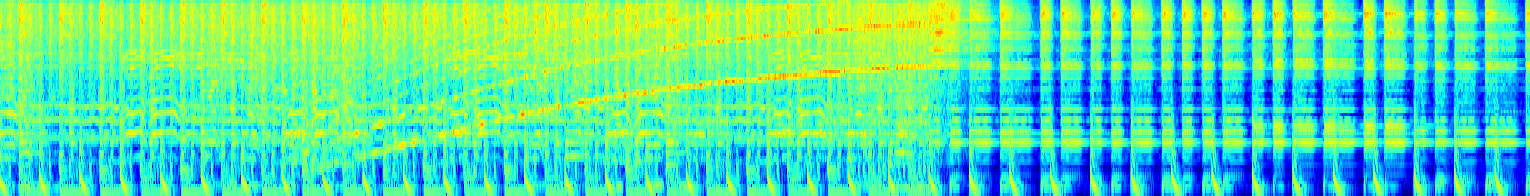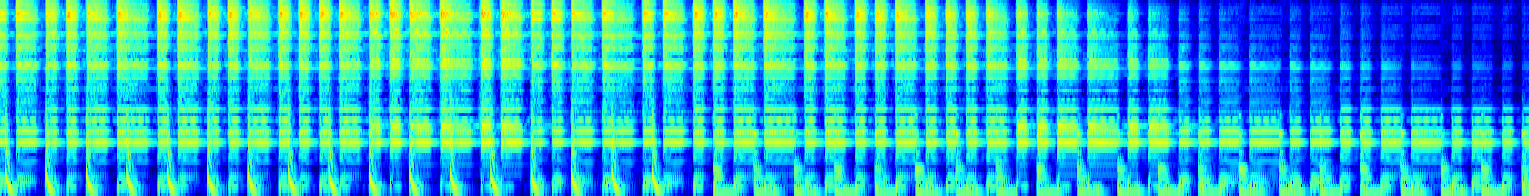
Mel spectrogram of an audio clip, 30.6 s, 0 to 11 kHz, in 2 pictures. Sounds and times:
Techno: 0.0 - 30.5
Trance music: 0.0 - 30.5.

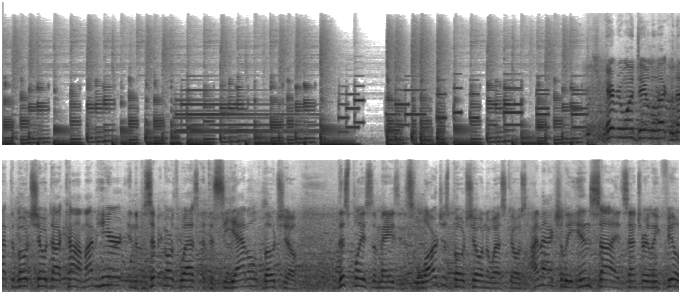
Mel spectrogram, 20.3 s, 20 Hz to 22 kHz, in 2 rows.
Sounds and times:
Speech: 9.0 - 20.3.

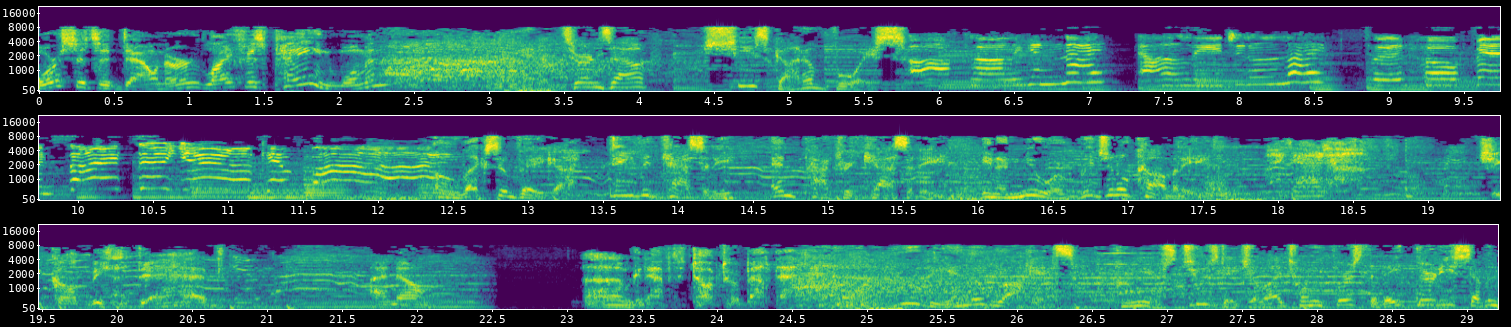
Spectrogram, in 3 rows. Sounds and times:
Speech: 0.0 - 2.3, 3.2 - 5.8, 23.1 - 24.6, 25.2 - 29.2
Music: 3.2 - 22.6, 24.7 - 29.2.

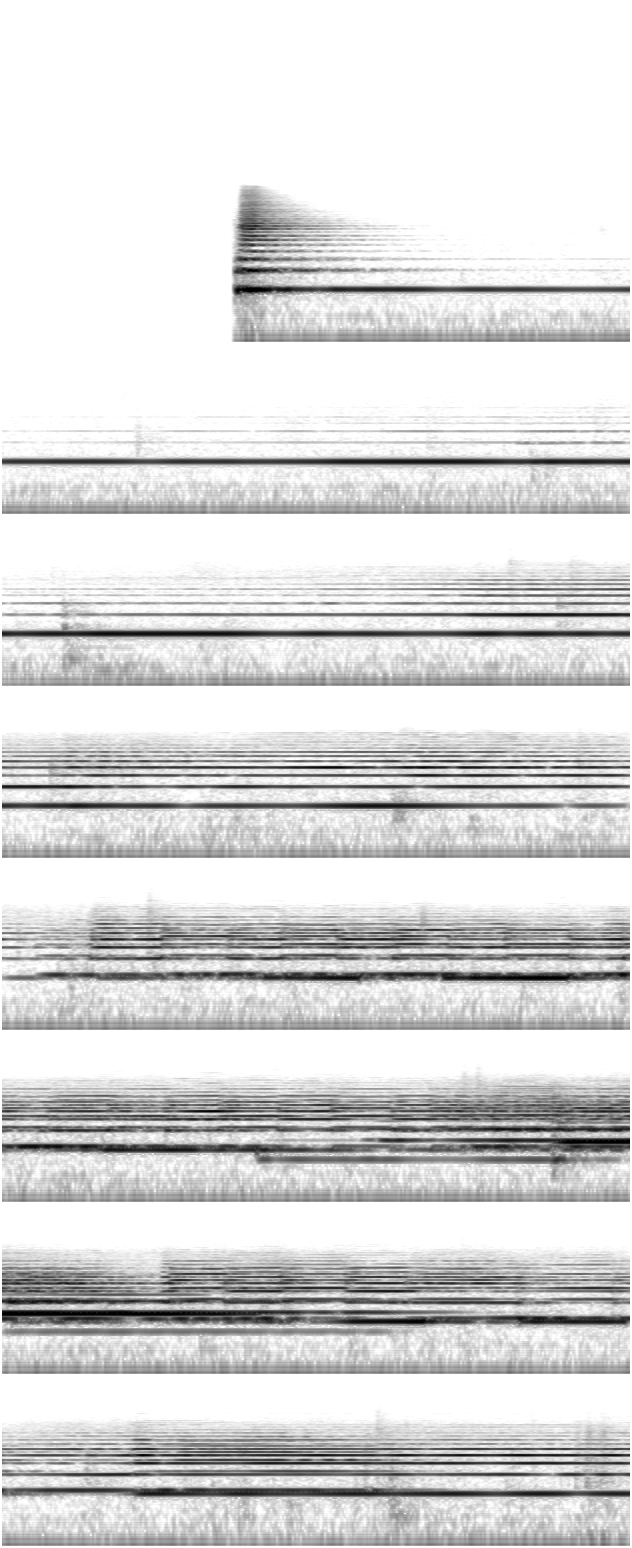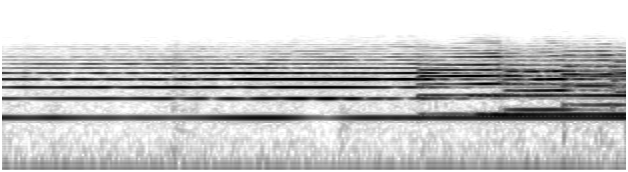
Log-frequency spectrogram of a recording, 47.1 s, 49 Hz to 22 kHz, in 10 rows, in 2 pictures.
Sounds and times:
Music: 6.4 - 47.0.

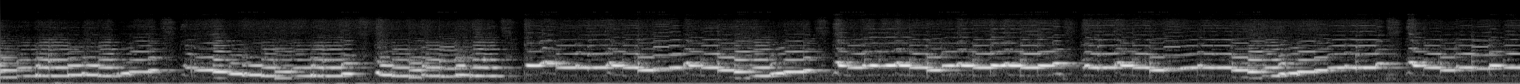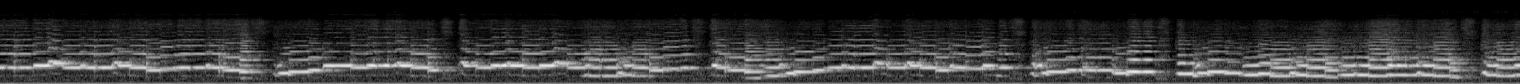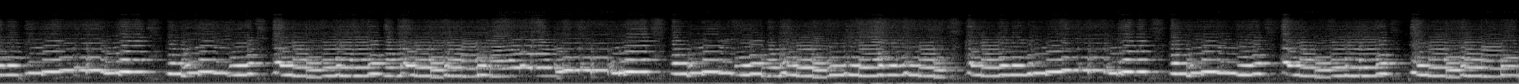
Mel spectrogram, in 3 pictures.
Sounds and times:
Flute: 0.0 - 45.5.

